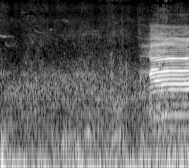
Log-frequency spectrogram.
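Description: Cattle moo during a move from a cover crop field to pasture: a long, loud bellow rises near the end over steady outdoor rumble and wind, with earlier low lowing faint in the background.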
